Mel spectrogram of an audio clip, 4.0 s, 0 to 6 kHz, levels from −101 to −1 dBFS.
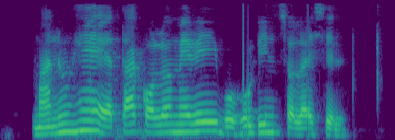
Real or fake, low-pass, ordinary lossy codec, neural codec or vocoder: real; 5.4 kHz; AAC, 48 kbps; none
